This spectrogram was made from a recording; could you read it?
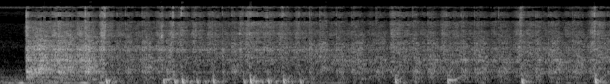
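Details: First startup on a test setup of a freshly rebuilt 2270 engine (heads, align bore, rods, balancing) after an oiling problem took out a main bearing: catches quickly and settles into an even idle, no knocks or rattles; great oil pressure, healthy.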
